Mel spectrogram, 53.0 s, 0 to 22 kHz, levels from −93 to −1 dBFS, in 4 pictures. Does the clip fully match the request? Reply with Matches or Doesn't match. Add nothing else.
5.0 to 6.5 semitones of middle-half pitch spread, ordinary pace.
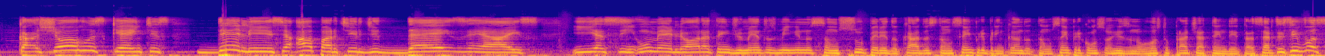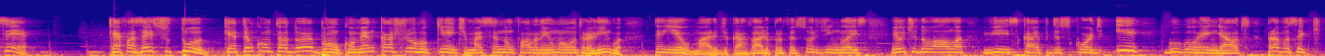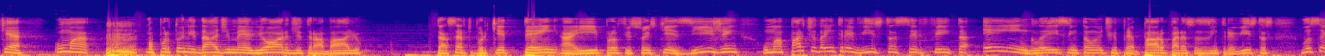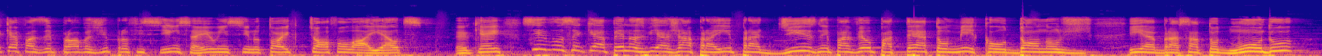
Matches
